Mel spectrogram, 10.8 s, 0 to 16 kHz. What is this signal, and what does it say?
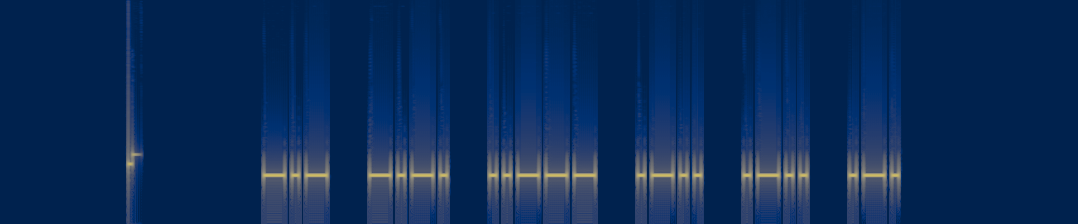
Morse code, heard as a keyed tone, about 17 wpm, spaced as for 12 wpm, 700 Hz. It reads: KC2LLR
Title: USA Call Signs - 6 Characters - 2x Character Spacing - 17wpm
